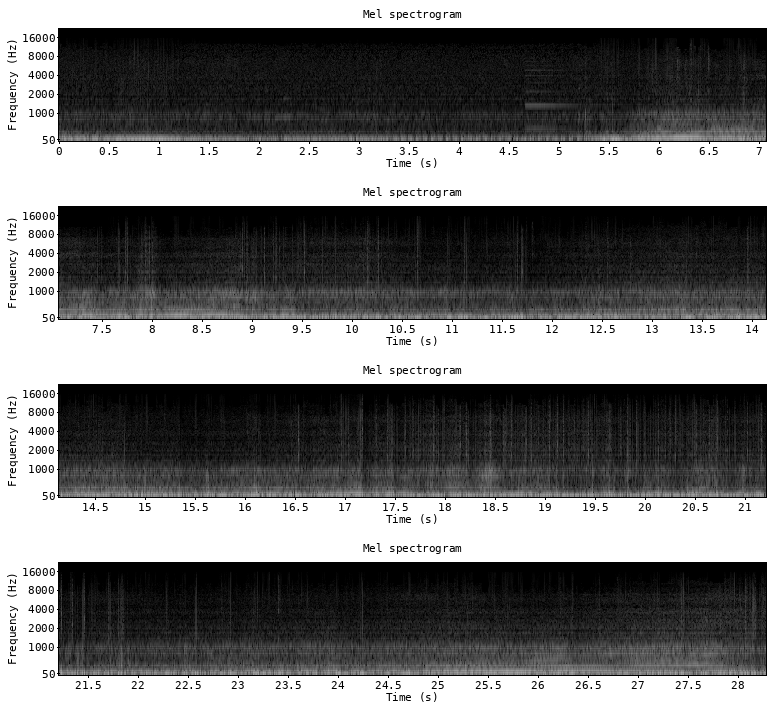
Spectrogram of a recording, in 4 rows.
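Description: Mercedes-AMG CLA45's turbocharged 2.0-litre four-cylinder engine heard from inside the cabin. It runs low and steady for about five seconds, then accelerates hard, its pitch climbing in several quick steps as it shifts up. Later come a shorter rising pull and a long rising pull near the end.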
